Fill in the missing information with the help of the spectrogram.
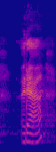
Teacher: நாவின் நுனி மேல் அன்னத்தின் முதல் பகுதியை தொட்டு வருவதால் ரகரம் தோன்றுகிறது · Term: இடையின ரகரம்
